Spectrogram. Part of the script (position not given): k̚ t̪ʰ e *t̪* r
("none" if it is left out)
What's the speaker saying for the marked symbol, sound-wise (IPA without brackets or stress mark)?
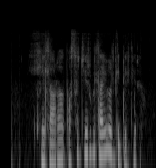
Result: none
